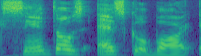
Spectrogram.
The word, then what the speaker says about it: Santos Escobar: I have to see, when I say his name, I can't just say Santos Escobar. It's like when someone that's not Italian is like, can I have a little bit of that ricotta cheese? Or what do they say? Can I have a little bit of soprasada? Oh, you got to say soprasada, ricotta, soprasada, mozzarella, pepperoni. So when I say Santos Escobar, I can't be like Santos Escobar entered the ring.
